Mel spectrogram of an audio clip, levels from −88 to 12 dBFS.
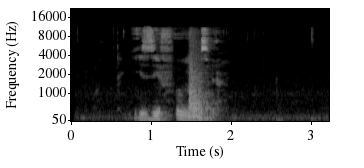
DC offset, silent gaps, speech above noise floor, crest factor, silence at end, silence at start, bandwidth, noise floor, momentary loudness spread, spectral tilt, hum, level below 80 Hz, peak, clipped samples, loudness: under 0.1%; none; 35 dB; 26 dB; 1.35 s; 0.8 s; 11.5 kHz; -65 dBFS; 19 LU; -2.5 dB/octave; none; -58 dBFS; -10 dBFS; under 0.1%; -29 LUFS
